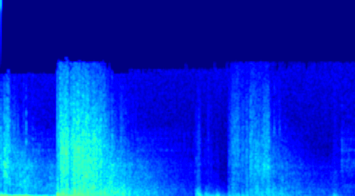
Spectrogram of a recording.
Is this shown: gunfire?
yes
